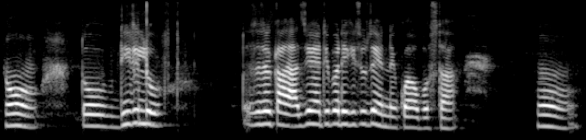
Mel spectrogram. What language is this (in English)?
Assamese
